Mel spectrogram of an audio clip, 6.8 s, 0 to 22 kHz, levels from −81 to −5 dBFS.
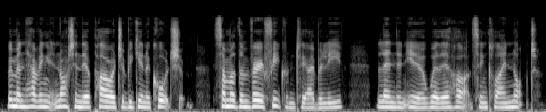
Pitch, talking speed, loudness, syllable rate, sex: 190 Hz, 230 wpm, -16 LUFS, 6.6 syllables/s, female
